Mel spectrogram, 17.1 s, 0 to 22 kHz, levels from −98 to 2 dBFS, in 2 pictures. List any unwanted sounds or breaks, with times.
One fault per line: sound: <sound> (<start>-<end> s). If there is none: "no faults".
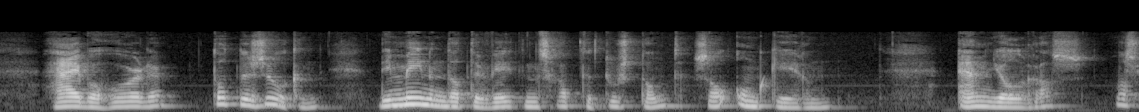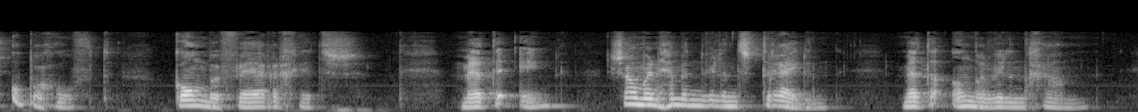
no faults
